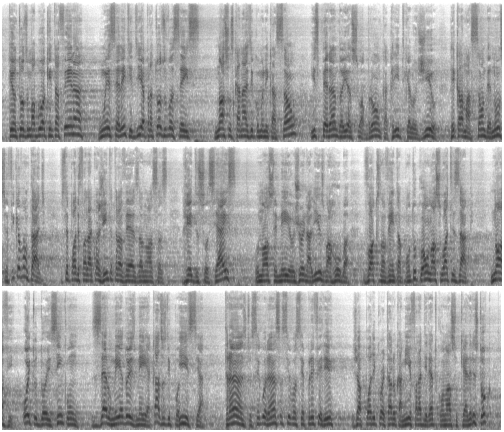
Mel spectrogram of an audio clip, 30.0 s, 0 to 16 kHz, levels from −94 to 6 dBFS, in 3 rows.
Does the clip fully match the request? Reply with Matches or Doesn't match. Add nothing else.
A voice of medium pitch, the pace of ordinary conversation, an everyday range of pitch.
Matches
